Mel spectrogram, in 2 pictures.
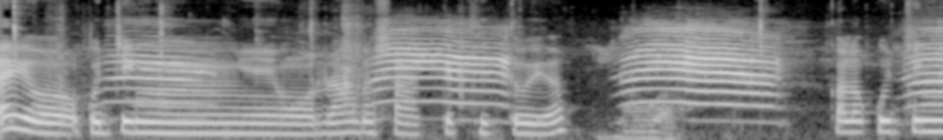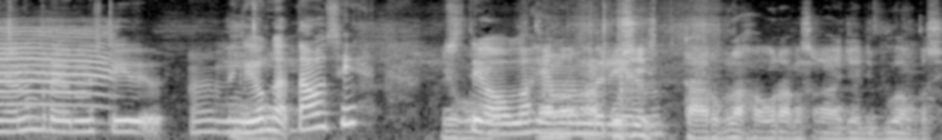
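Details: Scabies-stricken stray cat, starving and thirsty, crying at a house for help: a run of loud, wavering meows, some rising then falling, in quick succession, mixed with a person talking nearby.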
